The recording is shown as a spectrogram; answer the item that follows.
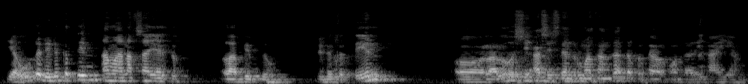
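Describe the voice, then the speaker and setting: A man preaching a sermon to an audience, telling stories with animated voices and asking the crowd questions. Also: mid-range voice, normal speed. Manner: storytelling with lively put-on voices and questions to the audience. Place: hall with an audience. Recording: echoey hall.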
